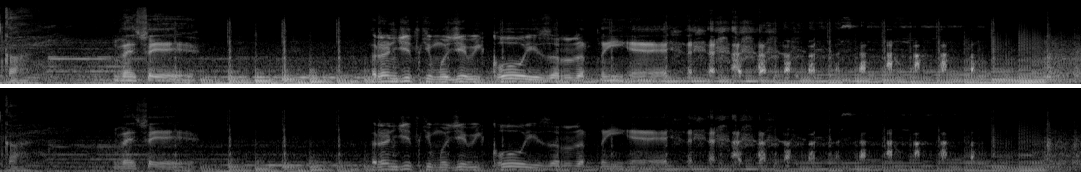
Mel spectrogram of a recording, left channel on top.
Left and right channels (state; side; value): quieter; right; 11.8 dB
